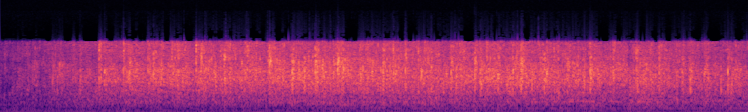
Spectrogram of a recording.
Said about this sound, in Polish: Sądząc z oklasków nie muszę tego uzasadniać. Atmosfera jaka panuje jest jasna.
